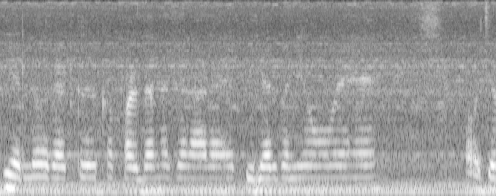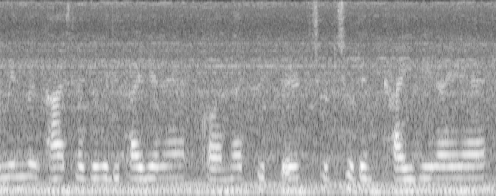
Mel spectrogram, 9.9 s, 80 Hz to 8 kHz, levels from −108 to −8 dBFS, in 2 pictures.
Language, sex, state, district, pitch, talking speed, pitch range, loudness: Hindi, male, Chhattisgarh, Raipur, 175 Hz, 200 wpm, 175-180 Hz, -18 LUFS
